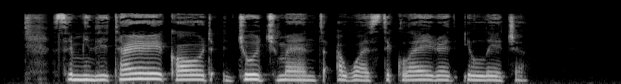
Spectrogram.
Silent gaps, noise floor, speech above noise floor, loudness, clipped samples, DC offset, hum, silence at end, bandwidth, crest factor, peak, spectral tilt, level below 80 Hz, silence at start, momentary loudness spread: none; -64 dBFS; 47 dB; -17 LUFS; under 0.1%; under 0.1%; none; 0.95 s; 11.5 kHz; 18 dB; 0 dBFS; -4 dB/octave; -54 dBFS; 0.25 s; 10 LU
